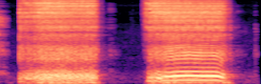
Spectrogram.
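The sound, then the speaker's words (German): A person imitates the loud nose-clearing snorts heard every morning on getting up: two forceful bursts, the first a harsh noisy blast and the second a longer one with a honking, trumpet-like tone. “Du hörst immer so einen Elefanten ab, ab, ab, da an, wenn ich aufstehe, so richtig.”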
